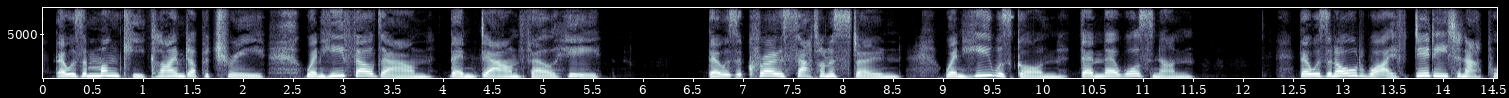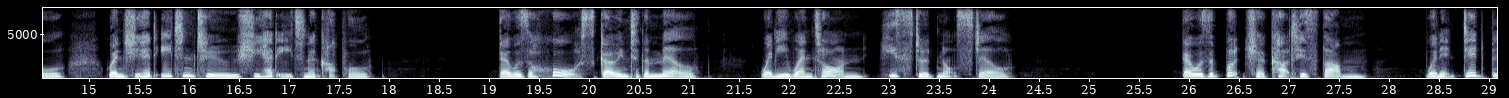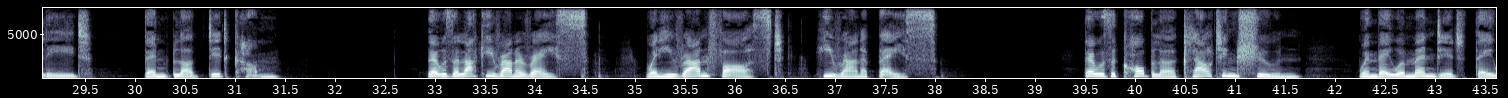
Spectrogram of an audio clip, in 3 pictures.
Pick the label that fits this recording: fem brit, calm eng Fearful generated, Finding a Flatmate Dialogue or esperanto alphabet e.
fem brit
